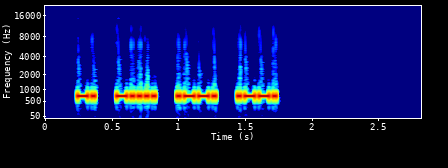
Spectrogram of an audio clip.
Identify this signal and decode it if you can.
Morse code, heard as a keyed tone, about 46 wpm, spaced as for 32 wpm, 700 Hz. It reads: N6PP
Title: USA Call Signs - 4 Characters - 2x Character Spacing - 45wpm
